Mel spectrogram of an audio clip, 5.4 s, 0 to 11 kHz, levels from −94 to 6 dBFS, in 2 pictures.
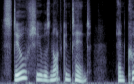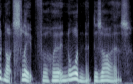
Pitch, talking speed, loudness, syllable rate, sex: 170 Hz, 145 wpm, -18 LUFS, 4.3 syllables/s, male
